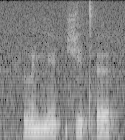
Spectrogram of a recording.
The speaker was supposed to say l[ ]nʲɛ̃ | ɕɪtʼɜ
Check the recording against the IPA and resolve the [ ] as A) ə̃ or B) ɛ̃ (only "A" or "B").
A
